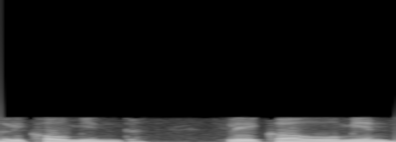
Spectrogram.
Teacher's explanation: N melebur pada huruf sesudahnya. · Term: Idgom biguna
